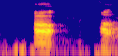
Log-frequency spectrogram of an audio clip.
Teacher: देखिए सुनिए, new student ध्यान दें कि अलिफ का कोई मखरज नहीं होता और अलिफ मुंह के खाली हिस्से से अदा होता है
